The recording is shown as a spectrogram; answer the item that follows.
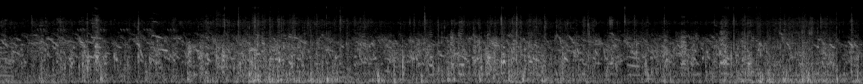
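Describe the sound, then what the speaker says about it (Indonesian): Chickens clucking steadily while being fed azolla as livestock feed, a busy, continuous chatter of several birds at close range outdoors. "Nah, ini ayam."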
